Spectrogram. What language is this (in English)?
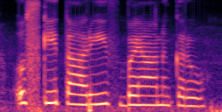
Urdu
